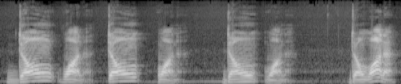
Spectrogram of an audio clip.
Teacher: a stop t which is a t at the end of the word where we don't release it usually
